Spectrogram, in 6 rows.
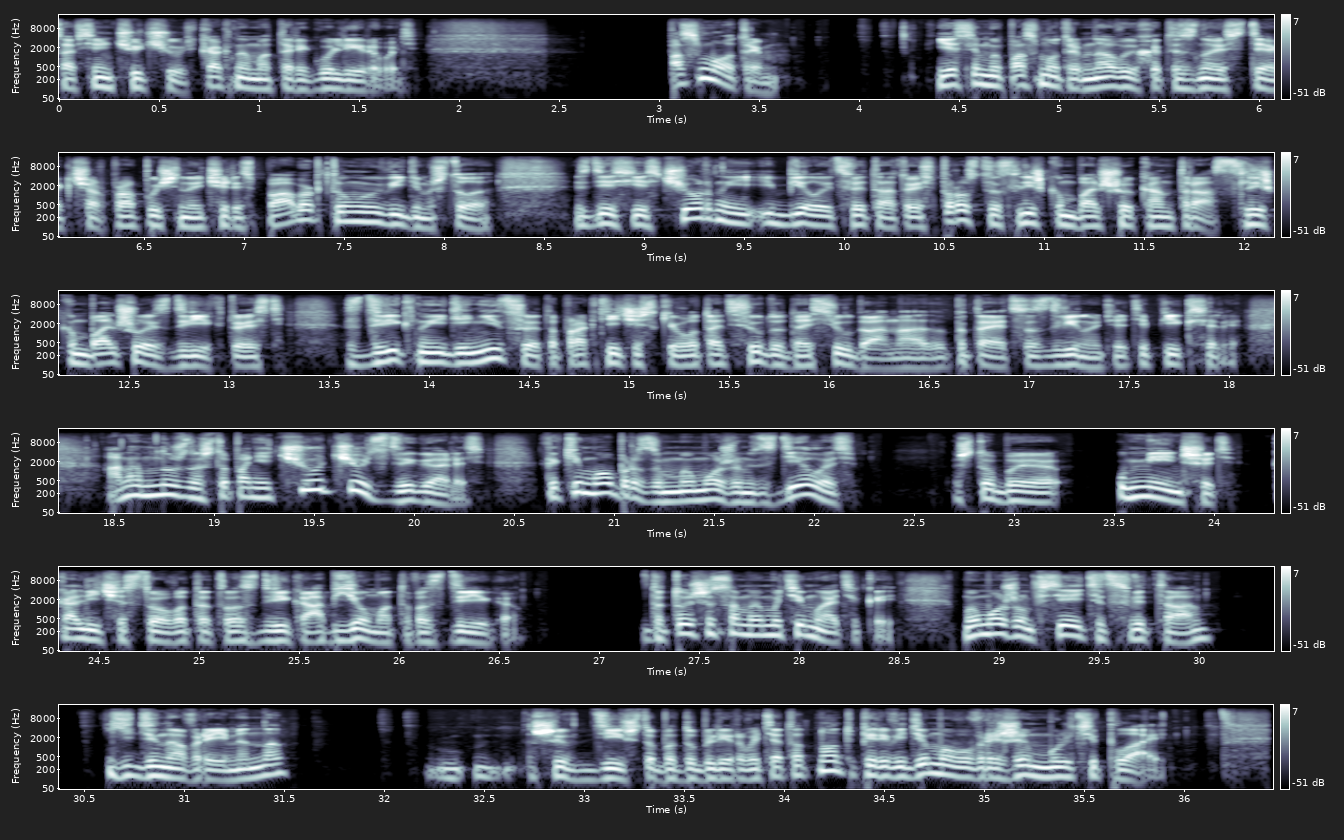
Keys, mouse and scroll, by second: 3.8 ctrl+shift+click, 4.3 shift+middle click, 4.3 scroll down 5, 7.0-7.6 scroll up 4, 12.2-13.0 scroll down 5, 13.0-14.3 scroll down 2, 20.6-21.1 scroll up 2, 29.6 click, 31.3 shift+d, 33.7 middle click, 33.7 click.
